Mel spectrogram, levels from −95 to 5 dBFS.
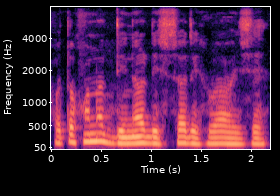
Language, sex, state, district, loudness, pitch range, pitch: Assamese, male, Assam, Kamrup Metropolitan, -15 LUFS, 125-140 Hz, 130 Hz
